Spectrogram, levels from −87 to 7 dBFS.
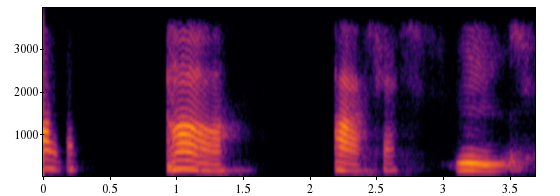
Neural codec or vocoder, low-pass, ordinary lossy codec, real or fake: codec, 16 kHz in and 24 kHz out, 0.9 kbps, LongCat-Audio-Codec, fine tuned four codebook decoder; 3.6 kHz; none; fake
